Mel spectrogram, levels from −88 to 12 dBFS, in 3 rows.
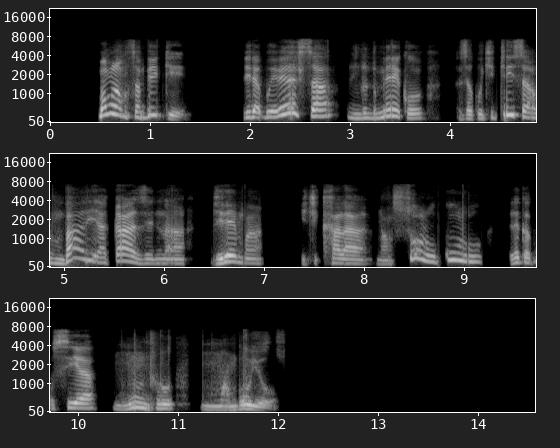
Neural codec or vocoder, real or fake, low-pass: autoencoder, 48 kHz, 32 numbers a frame, DAC-VAE, trained on Japanese speech; fake; 7.2 kHz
